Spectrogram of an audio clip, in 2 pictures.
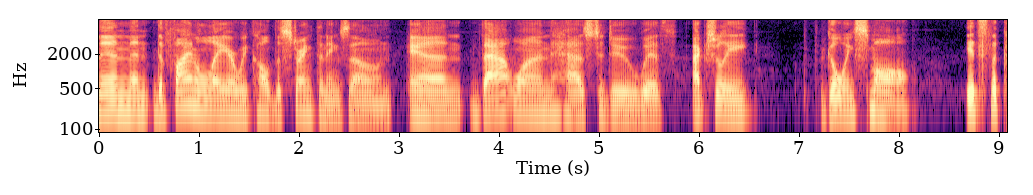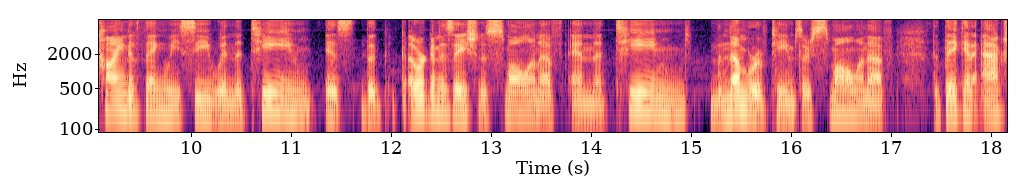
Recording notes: sat down at the Agile Australia Conference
